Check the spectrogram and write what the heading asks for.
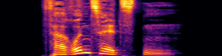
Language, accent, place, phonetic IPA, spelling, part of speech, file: German, Germany, Berlin, [fɛɐ̯ˈʁʊnt͡sl̩t͡stn̩], verrunzeltsten, adjective, De-verrunzeltsten.ogg
- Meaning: 1. superlative degree of verrunzelt 2. inflection of verrunzelt: strong genitive masculine/neuter singular superlative degree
